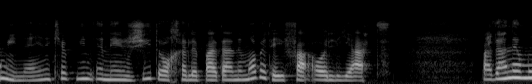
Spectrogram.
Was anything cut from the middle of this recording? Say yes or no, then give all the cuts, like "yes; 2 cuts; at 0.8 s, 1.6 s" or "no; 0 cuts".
yes; 1 cut; at 2.7 s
